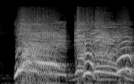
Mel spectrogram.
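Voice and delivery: high, loud shouted call.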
